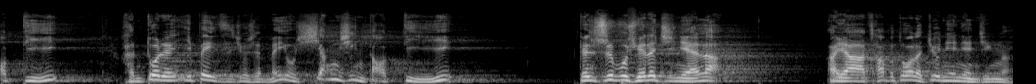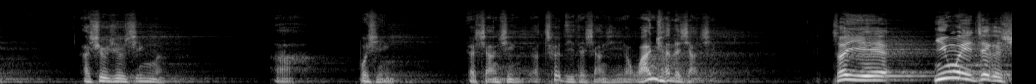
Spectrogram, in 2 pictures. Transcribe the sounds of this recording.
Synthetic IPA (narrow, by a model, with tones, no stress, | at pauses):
ʊt̪i˨˩˦ | xə˨˩nt̪wɔ˥ɻə˧˦˥ni˧˥pe˥˩ɪd͡zɹ̩˨˩t͡ɕjo˥˧ʊʂɻ̩˥˩me˧˥ɪjo˨˩ʊɕjɑ˥ŋɕi˥˧ŋt̪ɑ̰˥˩ʊt̪i˨˩˦ | kə˥nʂɻ̩˥pu˥˩ɕ̬ɥɛ˧˥lə˧t͡ɕi˨˩njɛ˧˥nlə˧ | a̰˥˧ɪja˨˩ʈ͡ʂʰa˥˩pu˨˩t̪wɔ˥lə˨t͡ɕjo˥˩ʊnjɛ˧˥njɛ˥˩nt͡ɕi˥ŋɐ̰˨˩ | a˥˧˩ɕjo˥ʊɕ̬jo˥ʊɕi˥ŋɐ̰˨ | ɐ̰˧˩ | pu˥˩ɕḭ˧˥ŋ | jɑ̰˥˩ʊɕjɑ̰˥ŋɕi˥˩ŋjɑ˥˩ʈ͡ʂʰɤ˥˩t̪i˨˩d̪ə˦ɕjɑ̰˥ŋɕḭ˥˩ŋjɑ̰˥˩ʊwa̰˧˥nt͡ɕʰɥɛ˧˥nd̪ə˧˩ɕjɑ̰˥ŋɕi˥˩ŋ | swɔ˧˥i˨˩i˥nwe˥˩ɪʈ͡ʂɤ˥˩ɡə˩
